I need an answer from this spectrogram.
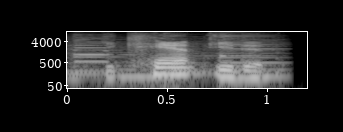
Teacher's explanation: If the next words starts with a vowel, sometimes we'll hear a glottal stop, a kind of catch in the throat, instead of that last 't'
